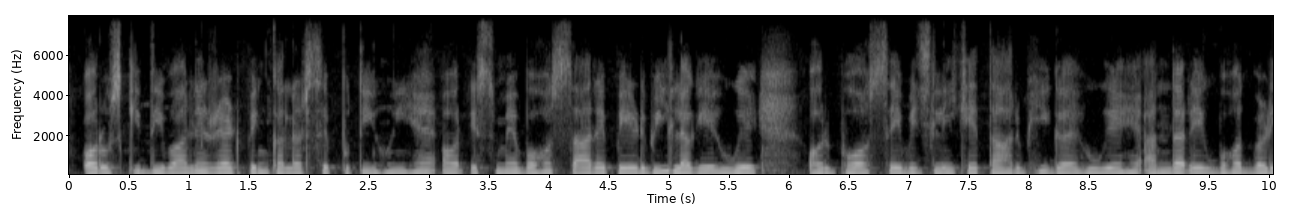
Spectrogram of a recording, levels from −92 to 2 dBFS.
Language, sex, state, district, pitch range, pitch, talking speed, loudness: Hindi, female, Bihar, Purnia, 200-210 Hz, 205 Hz, 185 wpm, -35 LUFS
